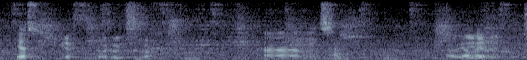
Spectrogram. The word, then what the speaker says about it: Ožujsko: And this is the most popular beer in Bosnia and Herzegovina, but it's actually Croatian, so it would be pronounced Ožujsko, yes? Yes, Ožujsko.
